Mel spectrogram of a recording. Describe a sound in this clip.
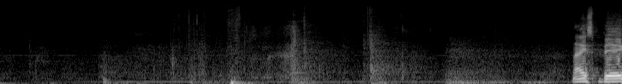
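Footsteps tread across a hard floor.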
